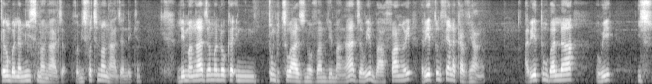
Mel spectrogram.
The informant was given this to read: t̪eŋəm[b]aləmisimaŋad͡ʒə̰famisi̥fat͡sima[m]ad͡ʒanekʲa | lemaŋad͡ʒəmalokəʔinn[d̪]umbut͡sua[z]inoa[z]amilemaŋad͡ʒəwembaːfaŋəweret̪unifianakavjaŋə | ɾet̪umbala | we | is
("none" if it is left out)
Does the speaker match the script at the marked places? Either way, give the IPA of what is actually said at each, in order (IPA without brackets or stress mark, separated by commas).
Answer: b, ŋ, t̪, z, v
